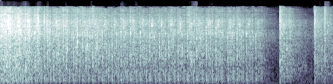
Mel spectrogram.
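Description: A long, dense burst of rebel machine-gun fire on a contested road, loud and continuous, breaking off briefly near the end before another short burst resumes.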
